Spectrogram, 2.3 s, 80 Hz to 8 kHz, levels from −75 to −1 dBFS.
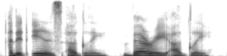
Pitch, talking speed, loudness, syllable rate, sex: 200 Hz, 130 wpm, -18 LUFS, 4.9 syllables/s, female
